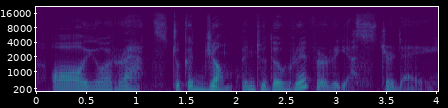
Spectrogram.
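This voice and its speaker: Using a put-on character voice, a woman speaks with a fairly low pitch at a fairly slow pace. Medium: read story. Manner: proud, mocking.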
